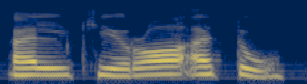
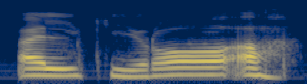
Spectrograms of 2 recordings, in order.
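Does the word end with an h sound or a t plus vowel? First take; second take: t plus vowel; h sound. First: The word ends with a t and a vowel. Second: The word ends with a soft h sound. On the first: The reading continues without stopping. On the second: The reader stops at this word.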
